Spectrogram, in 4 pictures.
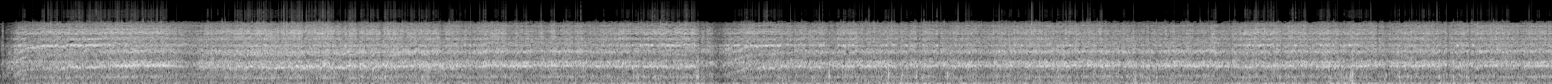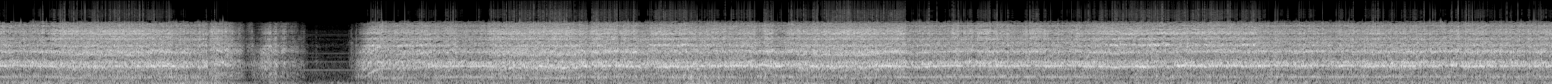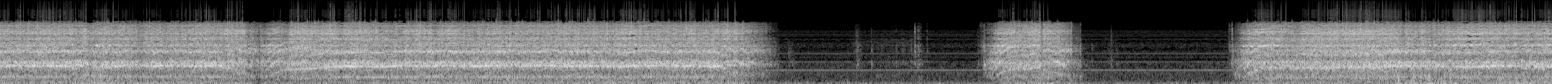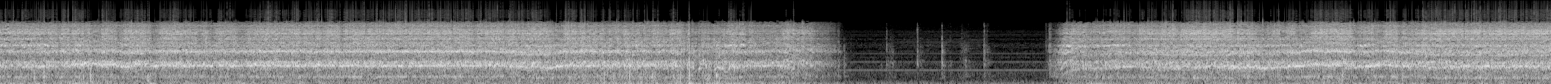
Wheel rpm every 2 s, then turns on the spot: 190, 210, 230, 190, 230, 230, 230, 230, 170, 90, 210, 220, 230, 230, 230, 230, 200, 220, 230, 40, 40, 40, 210, 230, 230, 230, 230, 60, 80, 220, 220.
40-42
